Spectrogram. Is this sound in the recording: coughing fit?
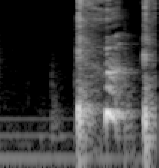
yes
